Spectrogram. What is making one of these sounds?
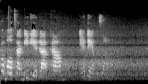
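A young woman speaks brightly, close by.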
